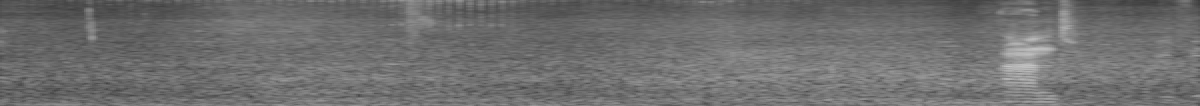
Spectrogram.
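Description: Road traffic running steadily along the street, a passing vehicle growing gently louder towards the end.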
